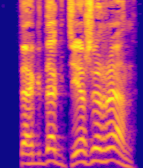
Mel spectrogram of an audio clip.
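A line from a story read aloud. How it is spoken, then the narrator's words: Exasperated shout. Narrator (Russian): не выдержав, закричал Том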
